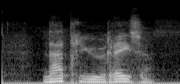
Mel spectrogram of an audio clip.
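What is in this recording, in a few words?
"natriurese", Dutch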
